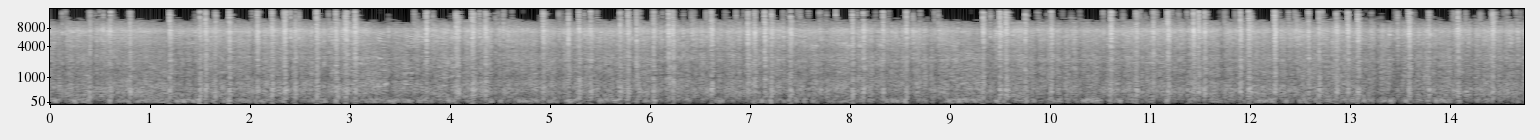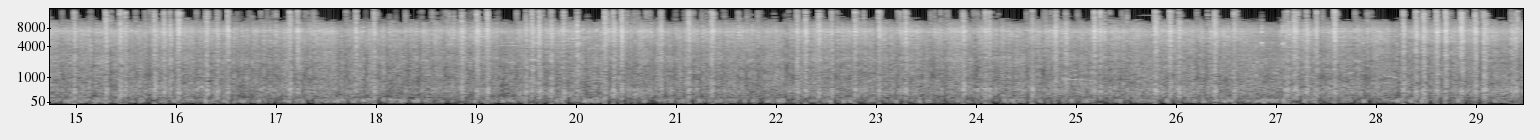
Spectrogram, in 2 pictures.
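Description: A fireworks display going off without a break: aerial shells bursting and sparking fountains, heard as a dense, continuous crackling and popping.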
